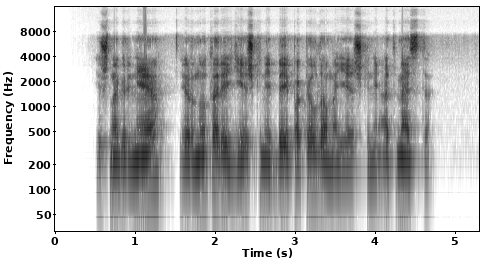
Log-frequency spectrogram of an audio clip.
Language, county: Lithuanian, Klaipėda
